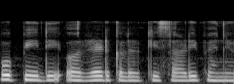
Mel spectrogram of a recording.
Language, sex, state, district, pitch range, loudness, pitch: Hindi, female, Uttar Pradesh, Jalaun, 185-200 Hz, -18 LUFS, 195 Hz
